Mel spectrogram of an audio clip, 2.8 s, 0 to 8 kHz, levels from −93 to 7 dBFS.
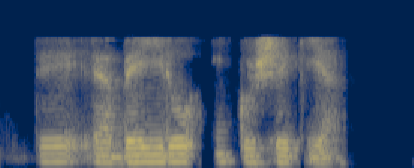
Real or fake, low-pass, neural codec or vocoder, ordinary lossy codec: real; 7.2 kHz; none; AAC, 16 kbps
